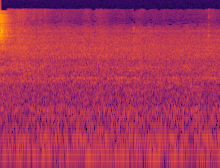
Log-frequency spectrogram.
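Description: Steady low hum of a running room appliance motor, with no distinct knocks or voices over it.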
